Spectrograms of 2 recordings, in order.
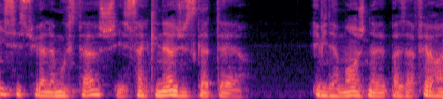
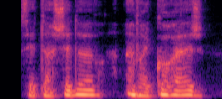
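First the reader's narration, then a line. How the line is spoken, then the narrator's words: Exclaiming. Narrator (French): s'écria mon interlocuteur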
